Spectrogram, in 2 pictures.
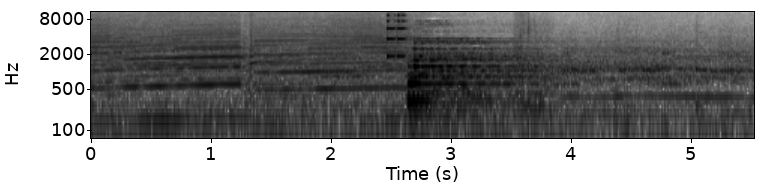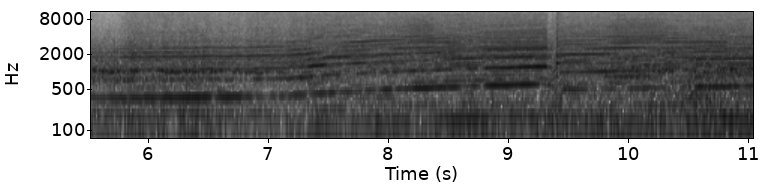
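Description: A racing car engine roars, dropping in pitch through a corner and then revving up again.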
